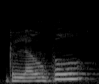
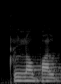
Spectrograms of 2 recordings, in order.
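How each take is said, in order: First: The first vowel is said with rounded lips. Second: The first vowel is unrounded, foreign-sounding. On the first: The speaker calls it right. "The correct one is global and globally. You round it" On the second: The speaker calls it wrong. "this is how you would probably pronounce it in your mother tongue"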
